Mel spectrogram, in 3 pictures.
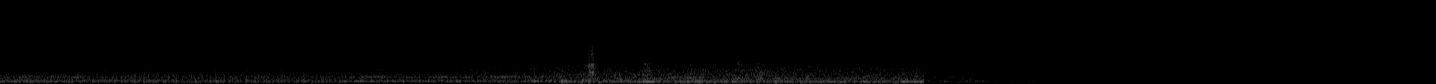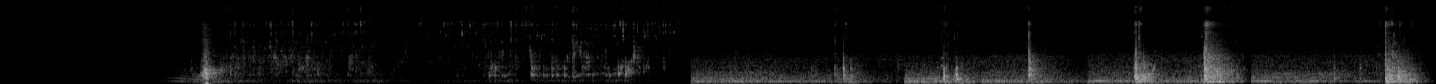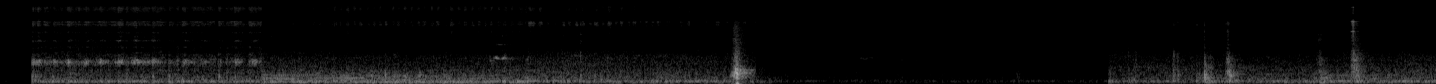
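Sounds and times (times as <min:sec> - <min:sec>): water splashing in a tub: 0:16.2 - 0:21.3.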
